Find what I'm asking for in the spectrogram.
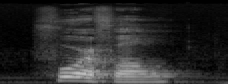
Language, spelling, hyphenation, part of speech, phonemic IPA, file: Dutch, voorval, voor‧val, noun, /ˈvoːr.vɑl/, Nl-voorval.ogg
- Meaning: incident, event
